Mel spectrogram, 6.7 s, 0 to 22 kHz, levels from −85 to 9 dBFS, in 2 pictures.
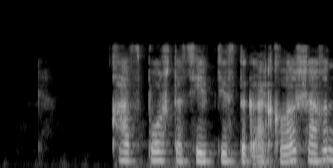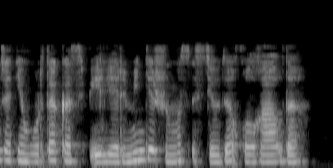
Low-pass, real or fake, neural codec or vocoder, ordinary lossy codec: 7.2 kHz; real; none; MP3, 48 kbps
